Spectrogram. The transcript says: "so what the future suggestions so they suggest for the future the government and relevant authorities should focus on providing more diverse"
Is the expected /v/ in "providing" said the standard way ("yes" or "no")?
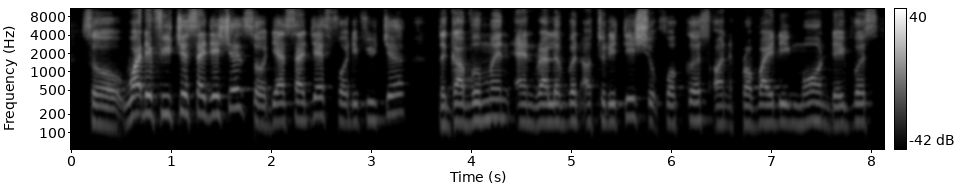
yes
